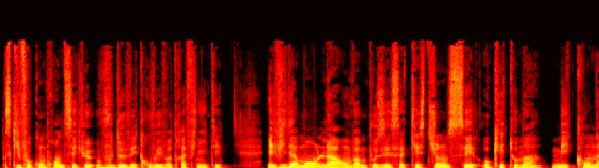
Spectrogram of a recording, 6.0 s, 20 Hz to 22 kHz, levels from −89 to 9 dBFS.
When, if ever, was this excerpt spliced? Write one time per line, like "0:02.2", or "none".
none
